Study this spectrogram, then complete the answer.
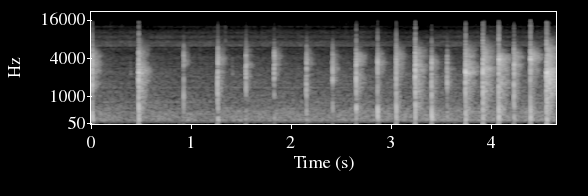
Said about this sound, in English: Did you see that, General? 99. Paddleball. Made it to 99.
